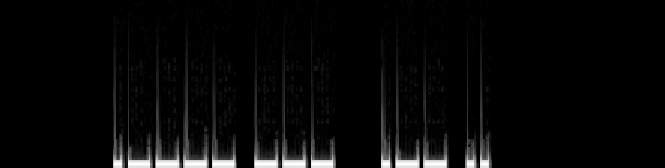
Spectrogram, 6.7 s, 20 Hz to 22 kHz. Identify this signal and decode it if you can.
Morse code, heard as a keyed tone, about 17 wpm, 700 Hz. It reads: 1O WI
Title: Winter Field Day Exchanges 17wpm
